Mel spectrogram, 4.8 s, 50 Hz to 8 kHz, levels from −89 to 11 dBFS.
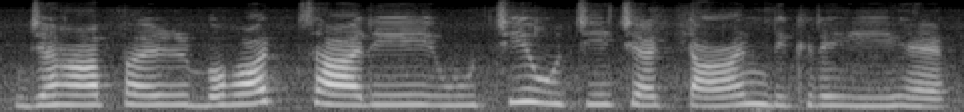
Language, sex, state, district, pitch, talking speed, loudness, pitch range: Hindi, female, Jharkhand, Palamu, 255 Hz, 125 wpm, -17 LUFS, 240-265 Hz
